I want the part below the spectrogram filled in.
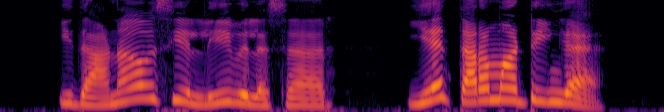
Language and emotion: Tamil, angry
